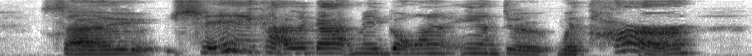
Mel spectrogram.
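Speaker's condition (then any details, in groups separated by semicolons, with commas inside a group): Brain injury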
